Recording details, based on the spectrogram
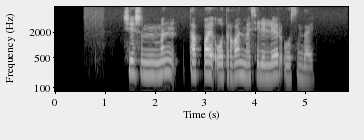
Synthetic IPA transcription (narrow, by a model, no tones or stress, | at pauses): ʃeʃɪmɪnt̪ʰɑpːɑjwʔo̞t̪əɾʁɑnmæse̞le̞le̞ɾwʔo̞sənd̪ɑj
